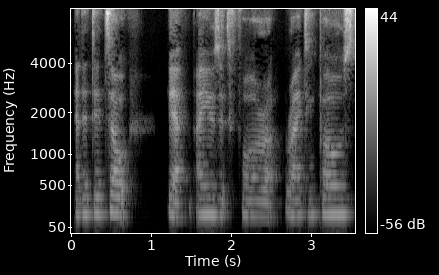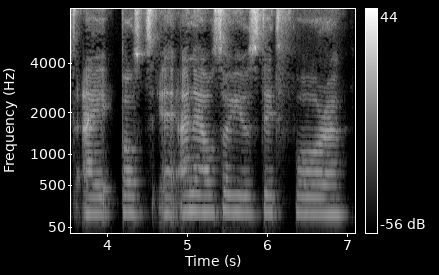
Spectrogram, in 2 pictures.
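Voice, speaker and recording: A woman's voice: lowish voice, monotone, slow, a little mellow. A woman teacher sharing how she works in a casual online discussion, friendly and a little hesitant. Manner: friendly, hesitant, with fillers and repeats. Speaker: mindfulness and English teacher.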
